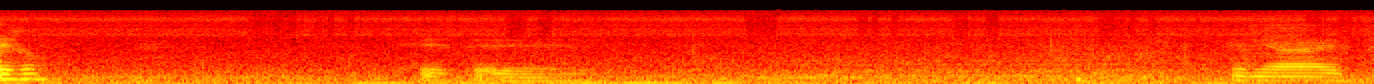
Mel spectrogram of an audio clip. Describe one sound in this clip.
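A man speaks briefly close by, in short bursts.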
